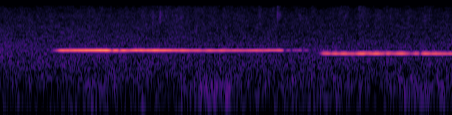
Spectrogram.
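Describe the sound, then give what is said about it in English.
Someone whistles a slow, soft tune inside a house, holding one long steady note, pausing briefly, then sliding into a slightly lower sustained note, faint against a quiet background hiss. “Someone was whistling a slow, soft tune.”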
